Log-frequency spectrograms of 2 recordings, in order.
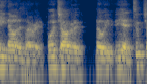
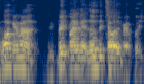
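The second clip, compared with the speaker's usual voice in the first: ordinary talk, nothing marked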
